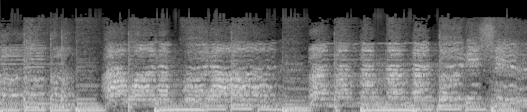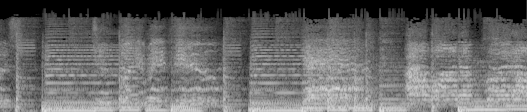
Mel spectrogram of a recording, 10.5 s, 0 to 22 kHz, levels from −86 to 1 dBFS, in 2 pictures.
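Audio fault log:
Throughout: resampler restarted on every block. Each 10 ms block was converted from 24 kHz to 48 kHz alone, so every block edge has a small error. This gives a 100 Hz buzz that is heard only while sound is present.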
